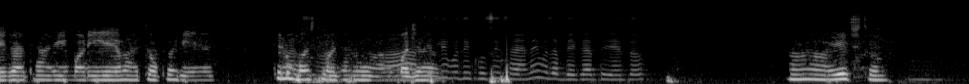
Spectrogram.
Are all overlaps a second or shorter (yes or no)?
no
